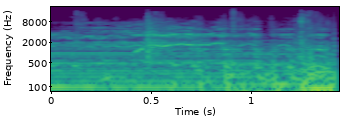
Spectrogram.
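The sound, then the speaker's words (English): A horse lets out a short, wavering whinny while hooves clip-clop steadily beneath it, moderately loud, with no one speaking. “Bass went straight to the stables, took two of George's prized horses, and left.”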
